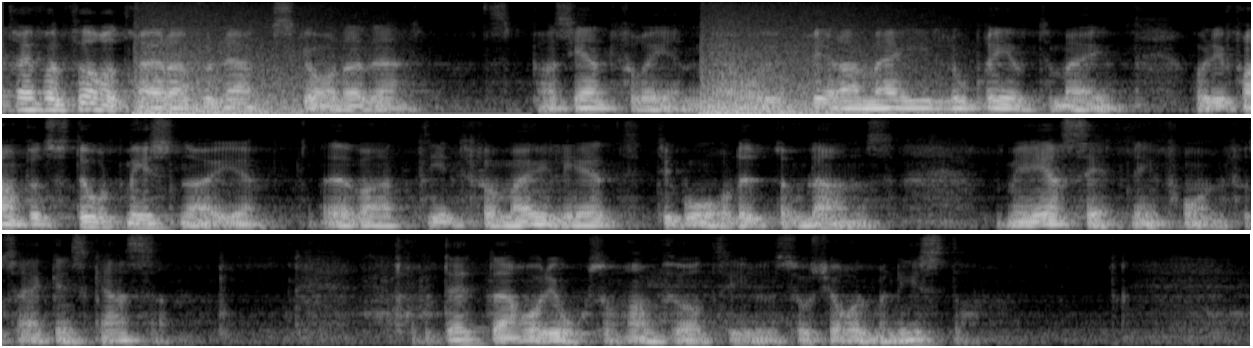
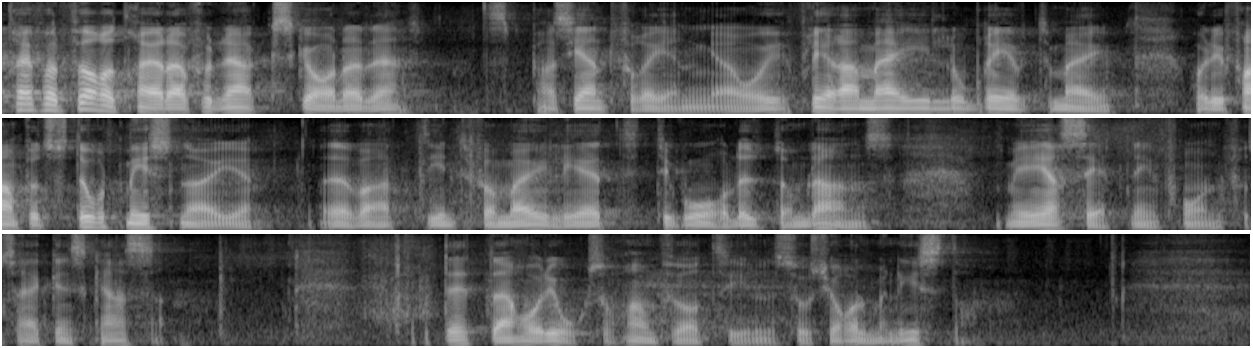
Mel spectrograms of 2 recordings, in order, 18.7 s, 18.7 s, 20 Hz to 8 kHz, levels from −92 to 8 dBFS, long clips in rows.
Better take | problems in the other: second | background sound (Boom); 4 dB below the speech // room echo; dies away in 0.3 s

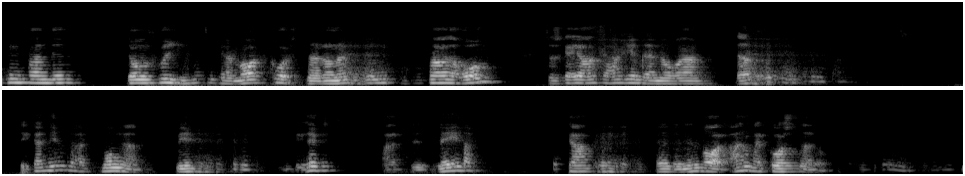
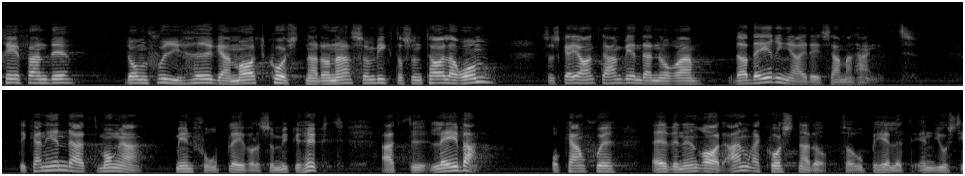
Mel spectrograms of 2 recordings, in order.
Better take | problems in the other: second | noise reduction (neural mask model DeepFilterNet 3)

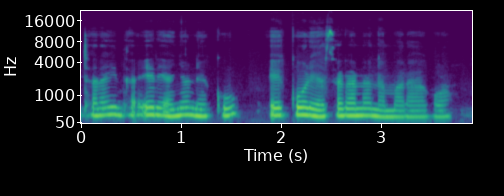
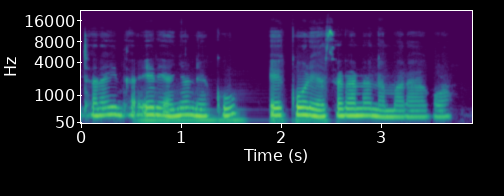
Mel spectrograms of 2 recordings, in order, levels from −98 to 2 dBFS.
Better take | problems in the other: first | noise reduction (neural mask model RNNoise)

